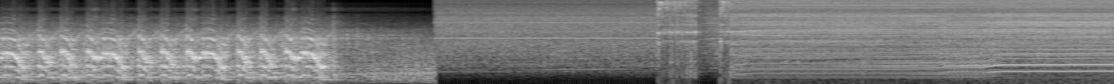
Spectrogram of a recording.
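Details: Compound-turbo Bronco diesel with upgraded valve springs, first start on a newly replaced battery: long rhythmic cranking for a couple of seconds, then it catches and settles into a rough, rising idle. A fuel leak appears afterward at a crossover return line.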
